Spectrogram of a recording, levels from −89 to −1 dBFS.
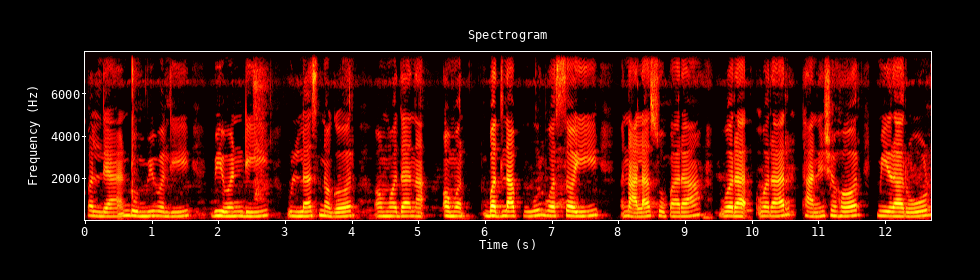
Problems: none marked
